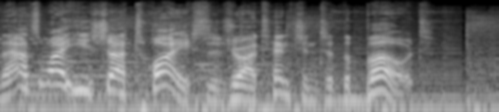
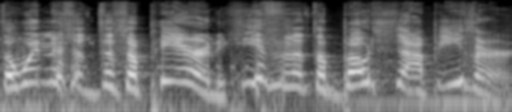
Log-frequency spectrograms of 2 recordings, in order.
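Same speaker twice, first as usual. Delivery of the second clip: lisping voice, much higher and louder; 10 semitones higher, 4 dB louder than usual. Voicing the guard in a courtroom trial scene, guard voice with a lisp. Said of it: "I'm giving this guard a lisp".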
